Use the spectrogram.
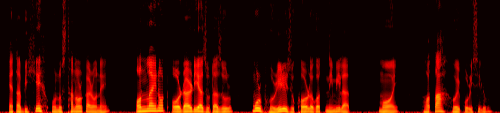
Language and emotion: Assamese, sad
